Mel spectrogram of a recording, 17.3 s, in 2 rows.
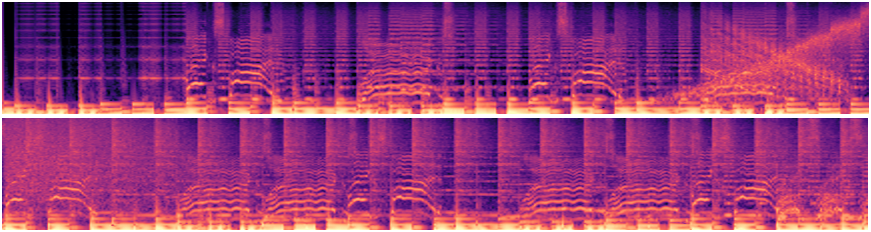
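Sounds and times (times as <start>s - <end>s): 
techno music: 0.1s - 17.3s.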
